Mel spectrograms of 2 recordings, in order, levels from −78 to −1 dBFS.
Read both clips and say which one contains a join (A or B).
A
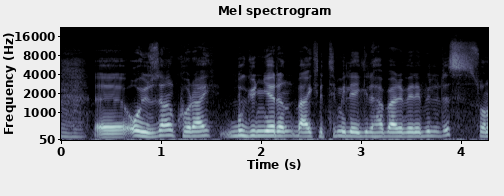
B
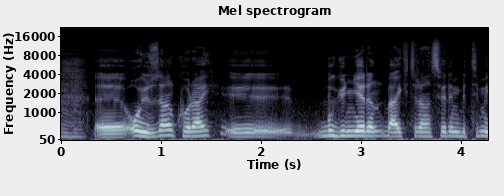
A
